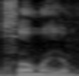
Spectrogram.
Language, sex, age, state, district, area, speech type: Malayalam, male, 18-30, Kerala, Palakkad, urban, read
